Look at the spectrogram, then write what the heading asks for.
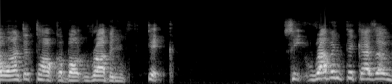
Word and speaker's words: Thicke: Thicke he's white yes thick his last name is thick which rhymes with dick which I haven't gotten since 1978.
